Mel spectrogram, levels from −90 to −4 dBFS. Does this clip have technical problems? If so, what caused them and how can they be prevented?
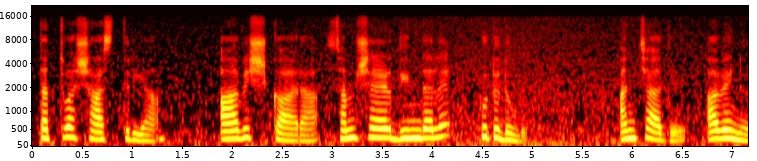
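Yes. Throughout the speech there is overdone noise removal: a noise reducer set too aggressively has pulled individual frequency bands down or out wherever their level came close to its noise estimate. The pauses collapse to near silence sprinkled with twinkling specks, and the softer, low-level parts of the voice are cut along with the noise. Prevention: apply gentler reduction and let some background noise remain.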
